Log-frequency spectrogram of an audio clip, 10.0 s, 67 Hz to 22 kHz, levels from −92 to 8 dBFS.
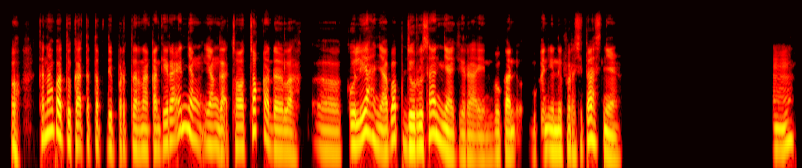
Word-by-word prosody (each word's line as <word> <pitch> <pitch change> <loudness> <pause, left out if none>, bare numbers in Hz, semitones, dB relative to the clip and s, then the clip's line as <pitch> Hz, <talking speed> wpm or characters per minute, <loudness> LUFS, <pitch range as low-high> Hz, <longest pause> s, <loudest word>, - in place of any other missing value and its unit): Oh, - - 0 0.2
kenapa 220 +1 +4
tuh, 160 - 0
Kak, 150 -1 0
tetap - - -5
dipeternakan 135 -1 -2
kirain 175 - +1
yang 215 -10 +1
yang 150 -1 0
nggak 130 -2 -1
cocok 145 +13 +1
adalah, 125 -3 0 0.2
eee, 125 -4 -5
kuliahnya, 165 - +3
apa 185 - +4
p 180 - -15
jurusannya 145 - +4
kirain 100 -2 -5
bukan 115 +1 0 0.2
bukan 125 +2 -5
universitasnya? 125 - +1 1.9
Mmm. 135 +4 0
140 Hz, 130 wpm, -24 LUFS, 125-165 Hz, 1.9 s, kenapa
